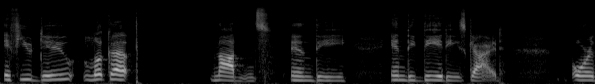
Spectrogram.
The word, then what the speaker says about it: Nodens: If anybody knows how to pronounce that, I'll type it in. It is Nodens.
